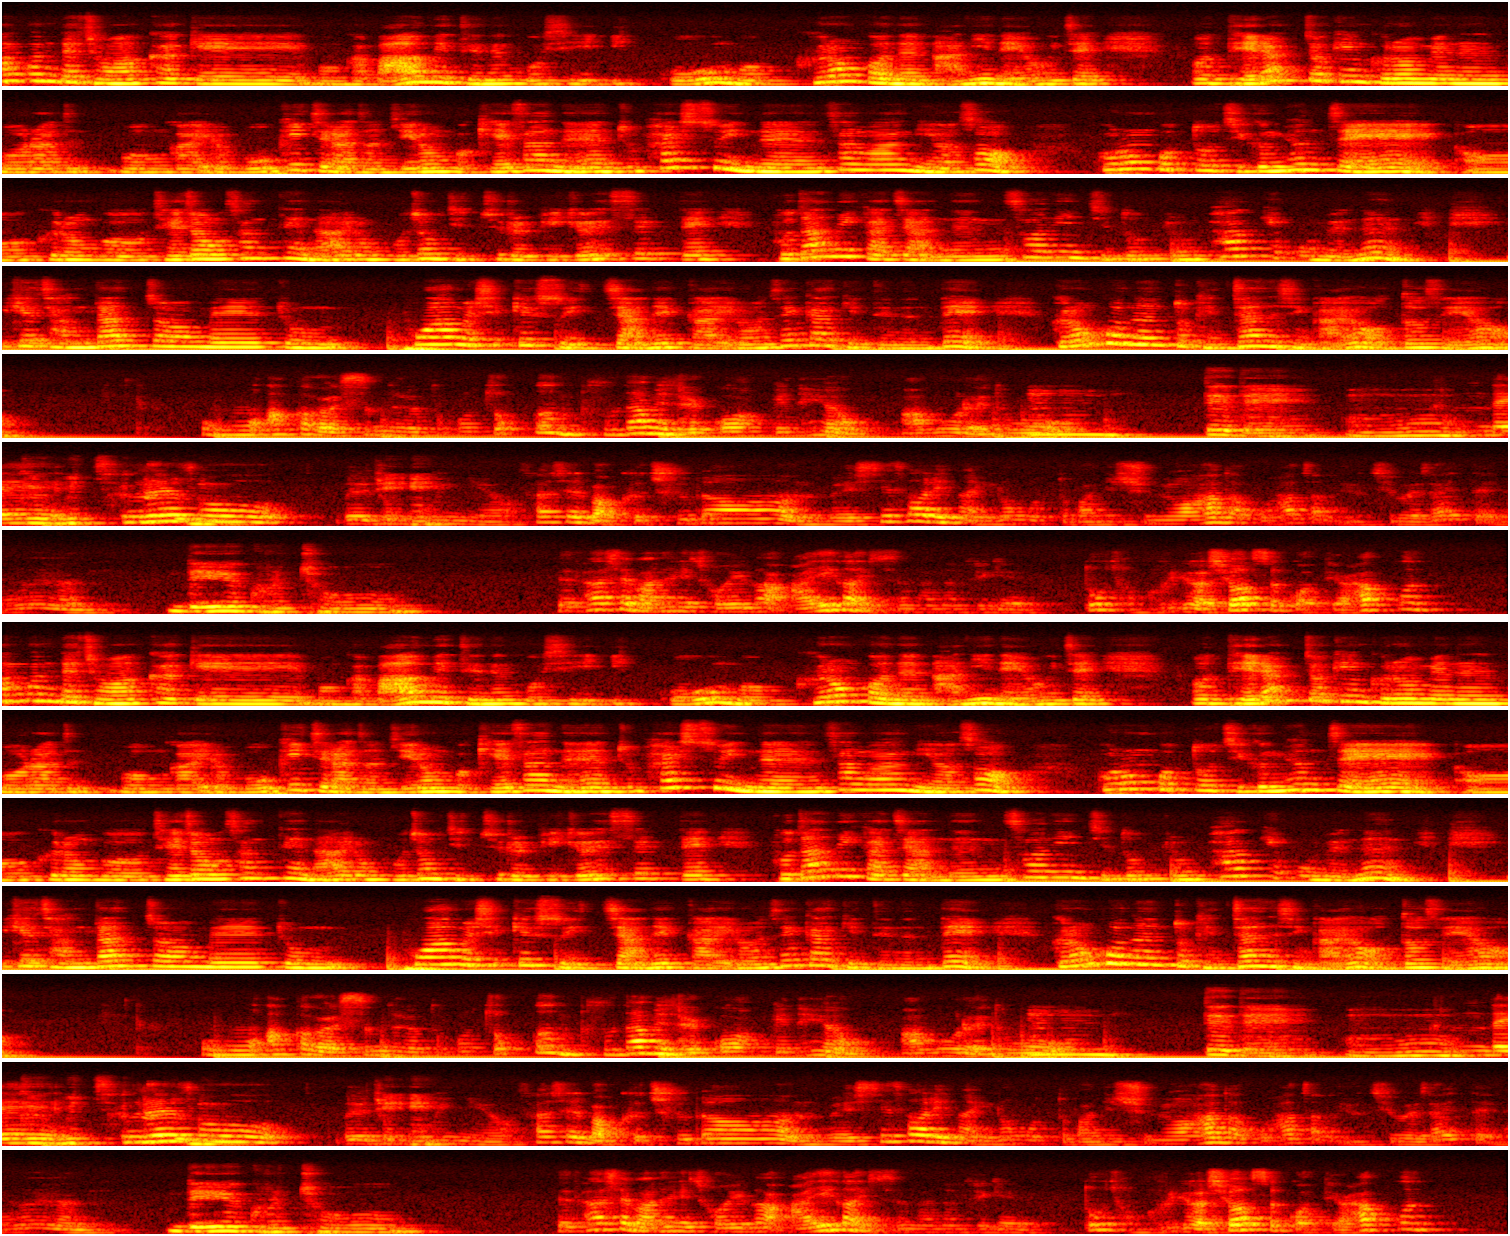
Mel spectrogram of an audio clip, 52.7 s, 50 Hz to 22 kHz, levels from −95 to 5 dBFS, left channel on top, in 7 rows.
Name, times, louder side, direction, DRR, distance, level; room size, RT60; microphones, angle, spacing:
voice 1, 0.0-3.0 3.3-12.6 13.0-24.3 24.6-30.2 35.3-35.7 36.1-37.4 37.8-38.0 38.5-38.8 39.5-39.8 46.0-47.2, equal, 10° right, -4 dB, 0.6 m, -24 dB
sound 1, 19.7-19.8 20.1-22.0 22.3-24.2 24.5-26.4 26.7-28.7 29.0-30.9 31.2-33.1 33.4-37.5 37.9-38.0, equal, 75° right, 0.7 m, -32 dB
voice 2, 20.6-21.0 22.7-23.0 31.1-35.5 37.4-38.0 38.2-39.0 39.4-45.7 48.0-50.3 50.6-52.3, right 1 dB, 25° right, 0 dB, 1.0 m, -31 dB
3.0 x 2.9 x 2.6 m, 0.36 s
head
